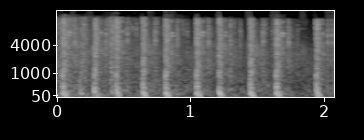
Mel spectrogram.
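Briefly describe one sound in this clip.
A laser gun fires rapid shots.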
